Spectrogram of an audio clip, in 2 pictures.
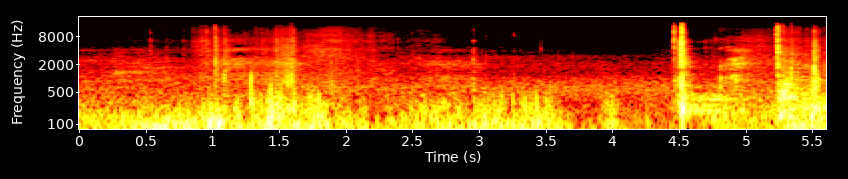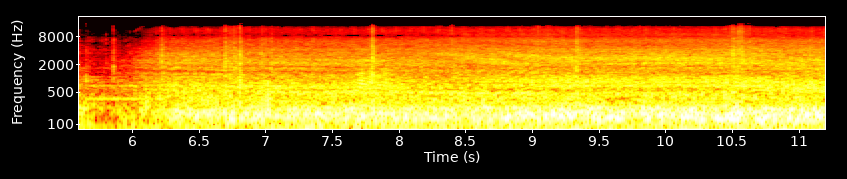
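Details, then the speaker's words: Lennox package rooftop unit after replacing seized, noisy blower bearings: belt-driven blower spins up to a steady even whooshing hum, smooth rotation; slight vibration only because side panels are open, motor on low, belt tension fine. "now that's looks like a smooth rotation but the thing is uh the B is vibrating that because all the panel are sides are open and the motor is running on full low"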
